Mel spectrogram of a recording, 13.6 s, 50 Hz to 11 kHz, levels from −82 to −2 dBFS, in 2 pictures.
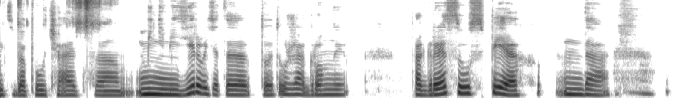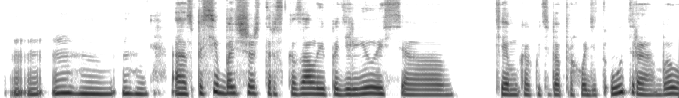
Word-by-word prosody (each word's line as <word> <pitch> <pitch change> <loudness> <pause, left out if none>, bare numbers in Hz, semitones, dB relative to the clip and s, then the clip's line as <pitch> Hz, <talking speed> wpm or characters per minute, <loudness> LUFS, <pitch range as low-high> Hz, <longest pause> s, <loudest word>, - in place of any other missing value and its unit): у - - 0
тебя 160 0 -2
получается 155 -2 +1
минимизировать 185 +2 +4
это, 165 -1 0
то - - -3
это 160 - -5
уже 180 0 -1
огромный 170 0 -4 0.6
прогресс 175 +7 +2
и - - +8
успех. 205 -6 +3 0.2
М-да. 175 -3 -1 0.8
М, - - -4
м, 190 +6 -4
мгм, 200 -2 +1
мгм. 195 -2 -1 0.2
А, 195 - +2
спасибо 220 +4 +2
большое, 215 0 +2
что 200 -1 -5
рассказала 190 0 0
и 190 - +2
поделилась, 185 +3 0
а, 170 -1 -4 0.5
тем, 175 -3 -1
как 175 0 -7
у - - -7
тебя 170 +1 -4
проходит 165 -2 -7
утро. 190 -5 +1
Было 190 +4 0
180 Hz, 140 wpm, -24 LUFS, 170-200 Hz, 0.8 s, и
